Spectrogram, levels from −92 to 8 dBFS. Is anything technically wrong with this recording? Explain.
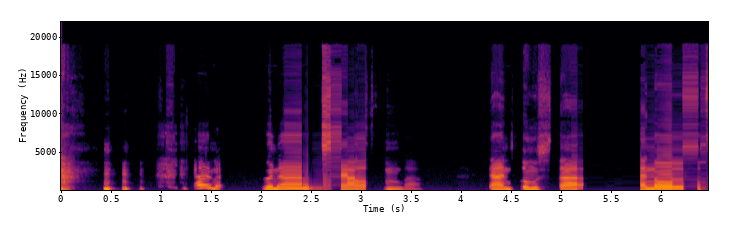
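Yes. Robotic sound from repeated short buffers occurs from 2.22 to 3.04 s and from 5.10 to 6.47 s. Incoming audio likely arrived too seldom, so a 10 ms stretch was replayed almost continuously in place of the real signal. The speech becomes a rigid, metallic buzz fixed at 100 Hz.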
